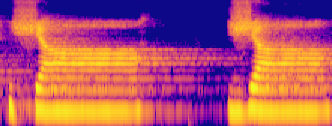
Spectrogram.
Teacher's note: When we pronounce Ya, we will touch the center of the tongue to the upper hard palate. So this is the center of the tongue and it will touch the upper hard palate to pronounce Ya, like Ya.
